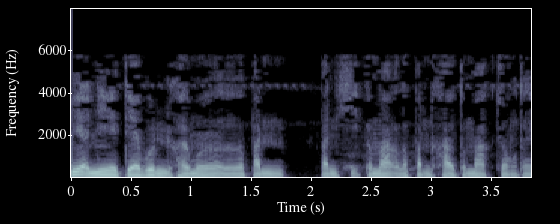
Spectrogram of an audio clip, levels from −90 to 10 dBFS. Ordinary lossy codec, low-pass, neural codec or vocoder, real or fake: MP3, 24 kbps; 7.2 kHz; none; real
